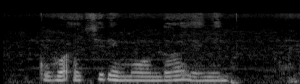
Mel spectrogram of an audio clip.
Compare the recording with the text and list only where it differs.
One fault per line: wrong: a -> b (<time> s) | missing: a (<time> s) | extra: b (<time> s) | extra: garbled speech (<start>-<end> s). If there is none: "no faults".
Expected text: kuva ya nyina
extra: akiri mu nda (0.8 s)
